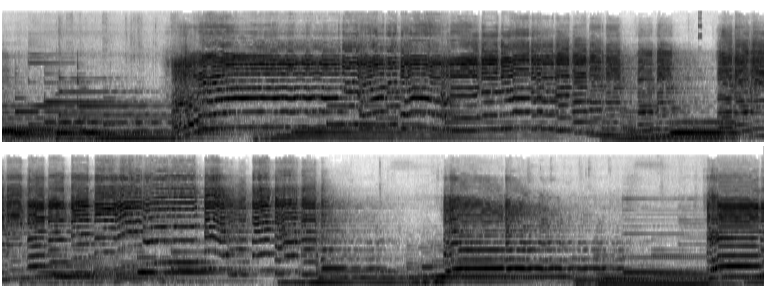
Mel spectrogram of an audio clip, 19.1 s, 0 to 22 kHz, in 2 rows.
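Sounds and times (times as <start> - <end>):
low band accompaniment: 0.0 - 19.0
tenor saxophone gospel melody: 0.0 - 19.0.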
